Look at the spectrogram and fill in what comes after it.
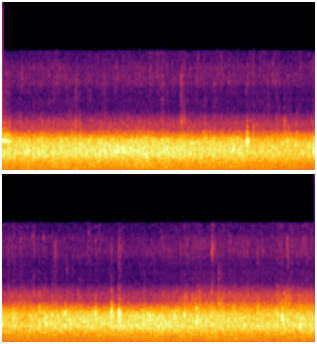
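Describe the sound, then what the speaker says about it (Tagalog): Heavy rain in Baybay, Leyte pours down in a dense, steady hiss, loud and unbroken for the whole stretch with no voices. "bilang umos ang napakalakas na ulan"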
